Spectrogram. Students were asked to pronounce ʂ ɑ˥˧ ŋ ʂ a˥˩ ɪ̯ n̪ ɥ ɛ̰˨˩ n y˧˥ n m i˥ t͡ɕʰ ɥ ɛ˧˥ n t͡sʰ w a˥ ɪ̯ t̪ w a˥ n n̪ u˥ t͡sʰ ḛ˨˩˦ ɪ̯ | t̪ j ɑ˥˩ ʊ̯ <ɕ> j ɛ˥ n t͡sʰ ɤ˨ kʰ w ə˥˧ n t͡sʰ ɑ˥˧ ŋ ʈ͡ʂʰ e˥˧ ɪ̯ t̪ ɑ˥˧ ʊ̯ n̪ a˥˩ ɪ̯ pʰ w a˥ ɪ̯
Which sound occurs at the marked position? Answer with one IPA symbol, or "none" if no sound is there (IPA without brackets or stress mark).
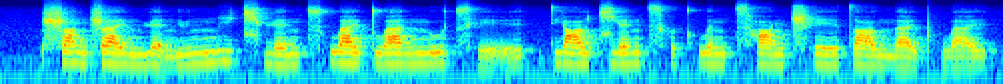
t͡ɕ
